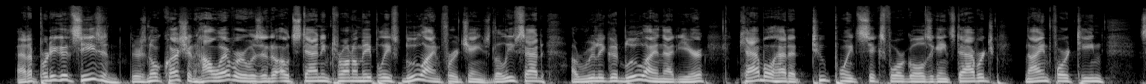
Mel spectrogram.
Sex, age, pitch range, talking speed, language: male, 50-69, 120-160 Hz, 205 wpm, English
